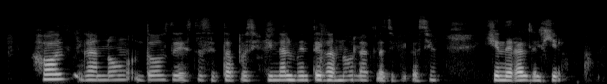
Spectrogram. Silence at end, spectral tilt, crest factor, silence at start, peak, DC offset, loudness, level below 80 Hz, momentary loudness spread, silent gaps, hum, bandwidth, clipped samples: 0.2 s; -6 dB/octave; 20 dB; 0.35 s; -8 dBFS; under 0.1%; -27 LUFS; -78 dBFS; 13 LU; none; none; 9 kHz; under 0.1%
